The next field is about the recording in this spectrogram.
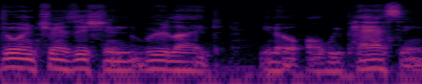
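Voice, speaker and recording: Soft-spoken, a man talks at a fairly slow pace. His tone is bright and sharp. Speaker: vlogger. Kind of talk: casual vlog monologue. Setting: alone in a quiet room. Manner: speaking a little louder than usual.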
